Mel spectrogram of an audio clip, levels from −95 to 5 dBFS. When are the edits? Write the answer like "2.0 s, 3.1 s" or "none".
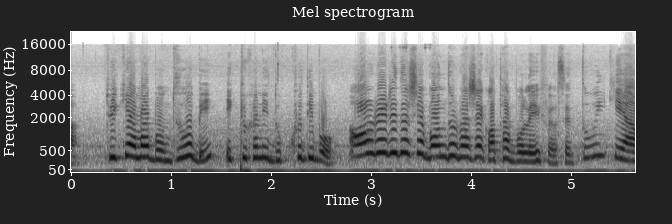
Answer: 2.7 s

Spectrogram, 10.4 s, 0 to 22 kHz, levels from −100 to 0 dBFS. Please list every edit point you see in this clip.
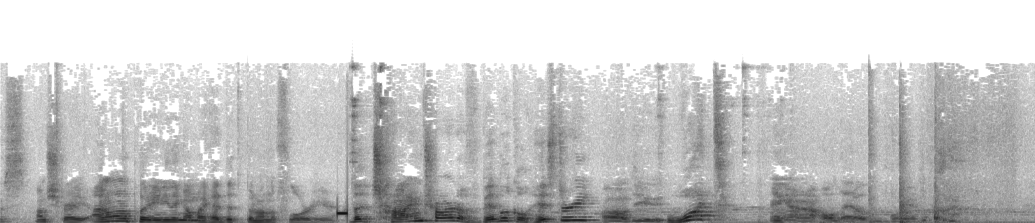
3.4 s

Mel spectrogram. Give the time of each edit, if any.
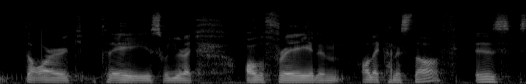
none

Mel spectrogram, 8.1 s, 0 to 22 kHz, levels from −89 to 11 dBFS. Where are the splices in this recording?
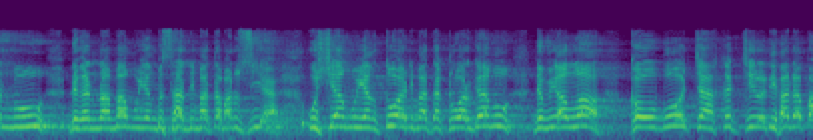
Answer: none

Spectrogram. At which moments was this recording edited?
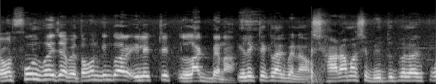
1.7 s, 3.1 s

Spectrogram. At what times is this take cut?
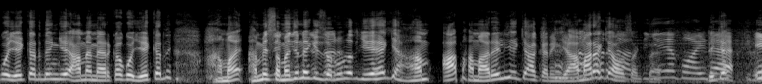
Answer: none

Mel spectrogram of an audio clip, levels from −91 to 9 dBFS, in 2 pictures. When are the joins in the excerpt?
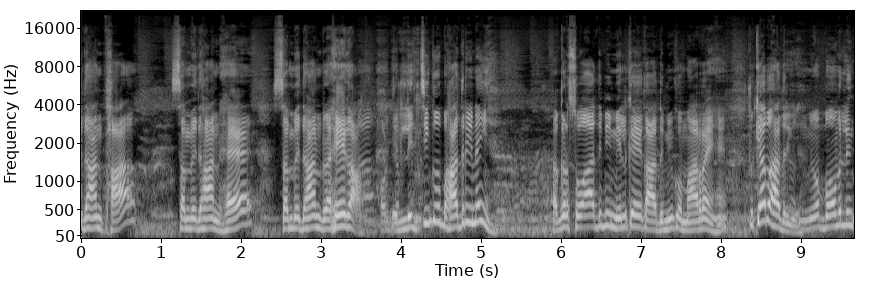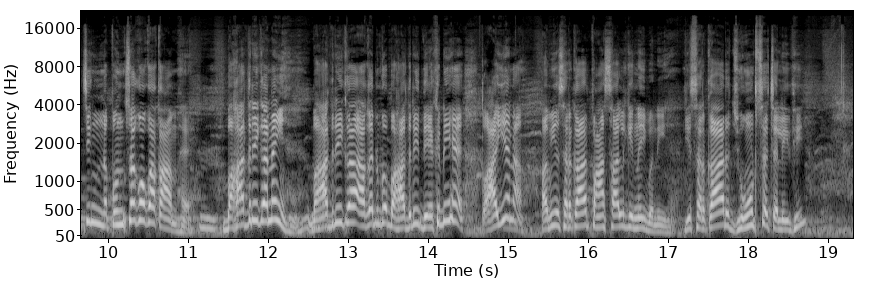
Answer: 3.7 s, 9.1 s, 15.3 s, 17.0 s

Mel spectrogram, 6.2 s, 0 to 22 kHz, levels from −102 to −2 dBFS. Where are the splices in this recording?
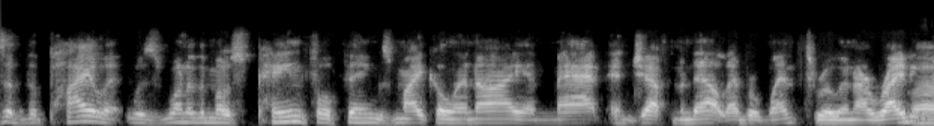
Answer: none

